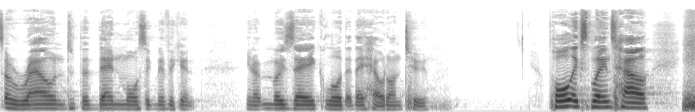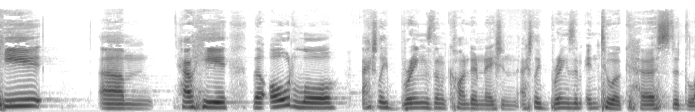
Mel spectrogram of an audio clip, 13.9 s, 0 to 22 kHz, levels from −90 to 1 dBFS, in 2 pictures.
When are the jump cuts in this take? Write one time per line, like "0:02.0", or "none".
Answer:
0:10.4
